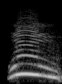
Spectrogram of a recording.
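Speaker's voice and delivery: loud, high "woo"; astonished whoop. Real, not acted. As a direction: let out a big high whoop of disbelief. Host reacts to crazy story.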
